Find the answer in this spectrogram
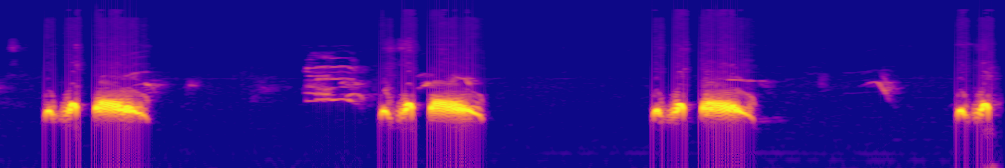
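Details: Spotted dove cooing in the 'thúc gù' manner with a 'thổ sấm' voice, Đồng Nai, Vietnam. Four phrases come about every three seconds, each two quick hoots and a long sliding-down coo. A faint short note sounds between two of them.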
